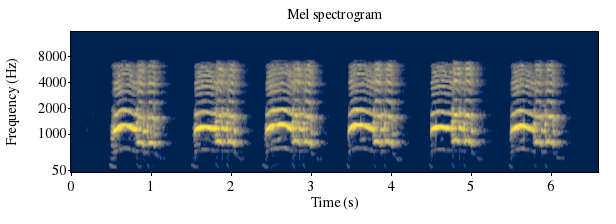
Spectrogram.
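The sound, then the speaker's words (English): A goose call blown in double clucks: six evenly spaced, loud honking clucks about a second apart, clear with no voices, each note a short, reedy burst. “That's kind of throwing a little double cluck, you know, the cluck with a double cluck behind it.”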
